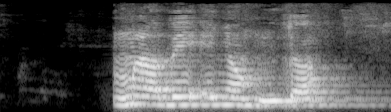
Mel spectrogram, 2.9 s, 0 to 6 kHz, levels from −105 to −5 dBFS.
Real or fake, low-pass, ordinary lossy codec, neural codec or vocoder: real; 5.4 kHz; AAC, 24 kbps; none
